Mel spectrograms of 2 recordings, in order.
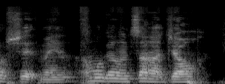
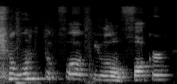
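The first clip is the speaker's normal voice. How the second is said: high-pitched mock scold; playfully cuss out a yappy little dog; 13 semitones higher than usual. Telling viewers how he yelled at the dog, high mock scold.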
